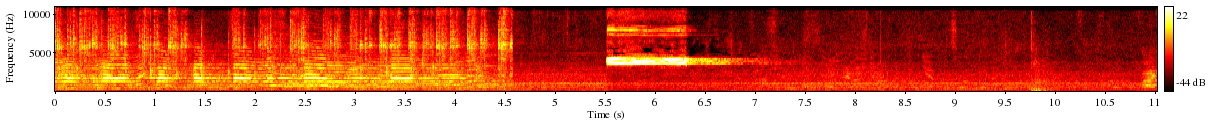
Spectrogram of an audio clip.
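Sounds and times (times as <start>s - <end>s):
referee's whistle blast: 5.5s - 7.1s.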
